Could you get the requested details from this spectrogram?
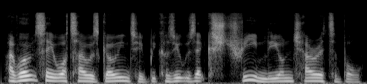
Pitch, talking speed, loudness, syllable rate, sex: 150 Hz, 210 wpm, -19 LUFS, 6.2 syllables/s, male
